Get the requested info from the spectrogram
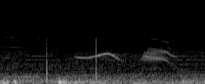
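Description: A bird calling: two short notes that rise and then fall in pitch, about a second in and again half a second later, over faint clicks and a low background rumble.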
